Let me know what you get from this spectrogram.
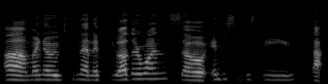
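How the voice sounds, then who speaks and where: A woman's voice: mid-range voice, fairly even intonation, fast, bright, forceful tone, clean tone. A young woman chatting casually as co-host of a reaction, sounding enthusiastic.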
